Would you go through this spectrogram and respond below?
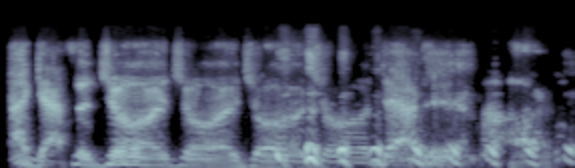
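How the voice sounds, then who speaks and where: A young man from Texas doing a stand-up set, halting and filled with "uh" and "um". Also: fairly high pitch, vocal fry, a crowd in the background. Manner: halting delivery with many fillers. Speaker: stand-up comedian.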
